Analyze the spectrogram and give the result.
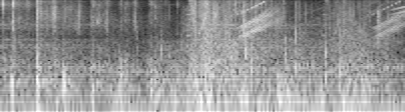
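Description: Muffled booms and heavy thuds from multiple explosions, with a fire, go off at irregular intervals over a constant low rumble. A few faint rising whooshes pass through, and no one speaks.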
